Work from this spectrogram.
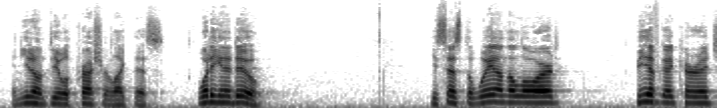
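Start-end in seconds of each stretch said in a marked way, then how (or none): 2.0-7.2 loud, rising sermon call; preaching at full force. Acted. Pastor urging the flock to courage, preaching loudly. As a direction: lift it like a preacher rallying the pews.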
